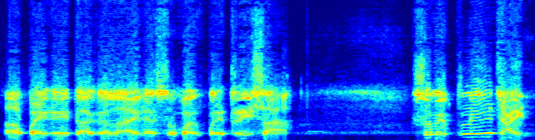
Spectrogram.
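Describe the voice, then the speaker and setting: A man's voice: mid-range voice, big pitch swings, moderate pace, pushed and bright, full character voice. A man playing a strict, worrying middle-aged father in an Ilocano radio drama, with an emphatic, scolding manner. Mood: stern, scolding. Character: strict, worrying Filipino father of a student daughter.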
